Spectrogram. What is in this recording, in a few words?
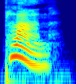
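"plan", British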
